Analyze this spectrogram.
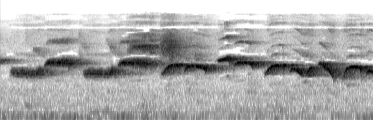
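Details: Singing hwamei, Garrulax canorus of southern China, pouring out a continuous run of melodious slurred whistles that rise and fall, with brief higher flourishes mixed in.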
